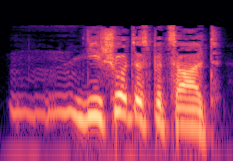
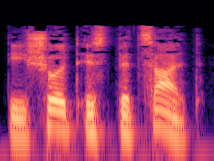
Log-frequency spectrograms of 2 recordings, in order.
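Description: First: Put-on high, slow girl's concession; reluctant agreement. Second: Slow, even pronouncement; measured assassin. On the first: Girl conceding to the assassin, high and reluctant. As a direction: echo it unwillingly in a high girl's voice. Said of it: "stimmte Arya widerwillig zu". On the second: Assassin telling the girl they are even, slow and final. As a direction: declare it slowly, with finality. Jaqen declares the debt settled. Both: A narrator's reading.

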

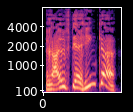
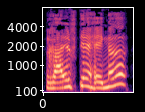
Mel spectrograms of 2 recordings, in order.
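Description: First: High, slow "Hinker" with the pitch falling; "Hinker" drawn out and closed downward; falling tune on Hinker. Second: High, slow "Hänger" lifting into a question; "Hänger" punched and drawn out, ending high; rising stress on Hänger. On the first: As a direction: call out the nickname, letting "Hinker" drop at the end. Taunt sets nickname against twisted one. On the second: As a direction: land the pun by stretching "Hänger" upward. Punchline twists the nickname. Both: A narrator's reading.

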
